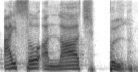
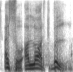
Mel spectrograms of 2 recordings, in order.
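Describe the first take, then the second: First: "I saw a large bull" said slowly, higher and louder with weight on saw; stress-timed demo sentence; slow stressed example. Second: "I saw a large bull" slowly, louder with a punch on I; stress-timed sentence, said with force; emphatic stress demo. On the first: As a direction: model each stressed beat of "I saw a large bull" for the class. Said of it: "मैं कहता हूं". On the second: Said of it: "it is stress timed language". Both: Shown as a demonstration.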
